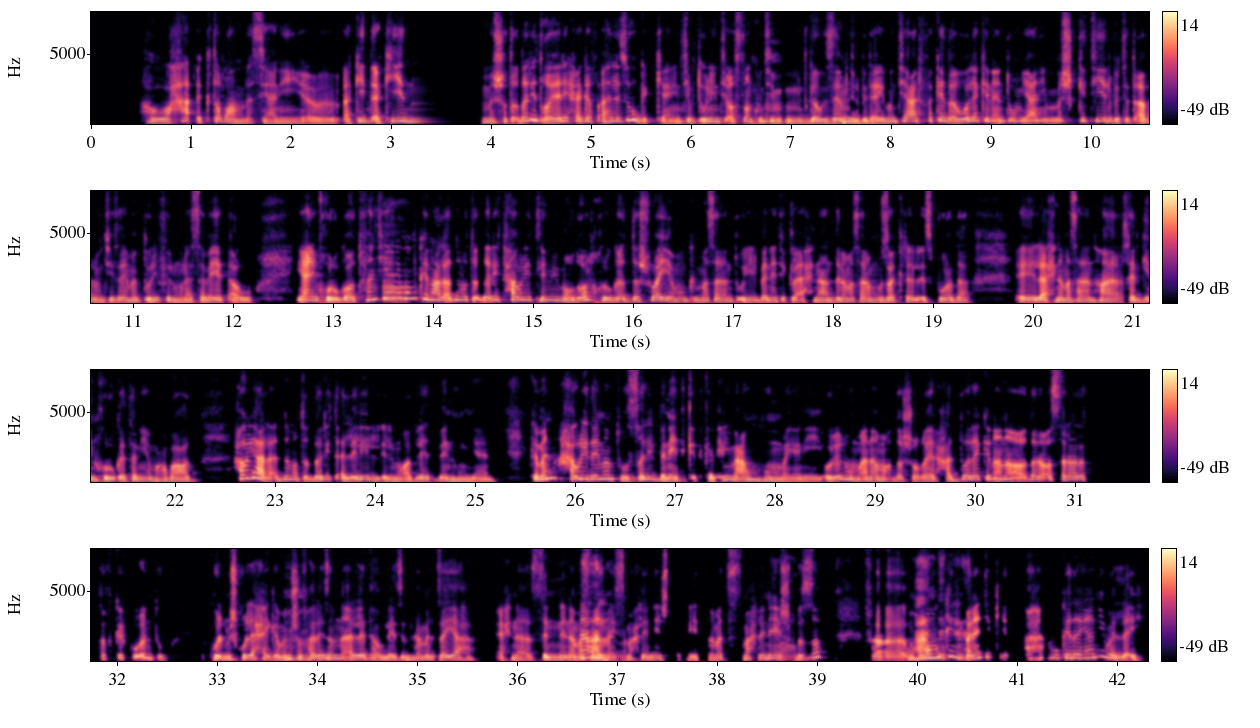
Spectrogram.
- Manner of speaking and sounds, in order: distorted speech; other noise; unintelligible speech
- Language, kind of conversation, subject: Arabic, advice, إزاي اختلاف القيم الدينية أو العائلية بيأثر على علاقتك؟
